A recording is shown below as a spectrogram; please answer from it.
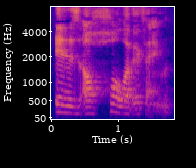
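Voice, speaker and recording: A woman's voice: fairly low pitch, unhurried, a crowd in the background. A middle-aged woman chatting casually as a podcast co-host, telling stories and laughing often. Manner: animated storyteller, laughs often, acts out quotes. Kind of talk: casual chat. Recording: roomy echo.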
